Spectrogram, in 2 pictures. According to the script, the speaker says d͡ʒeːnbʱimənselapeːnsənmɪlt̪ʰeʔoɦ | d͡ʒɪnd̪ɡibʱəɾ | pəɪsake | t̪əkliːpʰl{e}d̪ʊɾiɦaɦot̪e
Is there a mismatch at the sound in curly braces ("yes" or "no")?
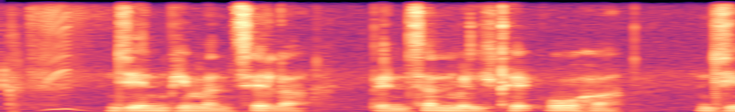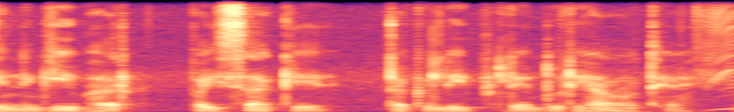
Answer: no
